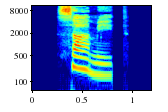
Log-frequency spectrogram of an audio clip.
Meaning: 1. to calculate, compute 2. to be calculated (from something: -tól/-től) 3. to count, matter, be of importance (to someone: -nak/-nek) 4. to be considered something or of some quality (with -nak/-nek)
- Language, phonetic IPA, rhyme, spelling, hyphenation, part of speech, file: Hungarian, [ˈsaːmiːt], -iːt, számít, szá‧mít, verb, Hu-számít.ogg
